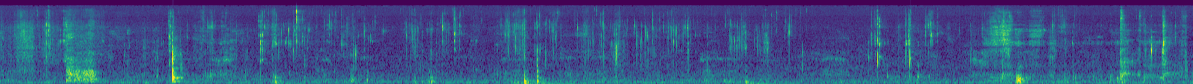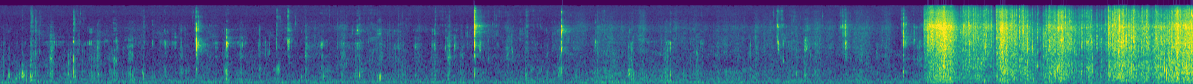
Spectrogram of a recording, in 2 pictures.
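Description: A person chewing a forkful of lettuce and carnitas with scattered crunches and mouth sounds. From about four seconds before the end, a plastic bag crinkles loudly as it is handled.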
